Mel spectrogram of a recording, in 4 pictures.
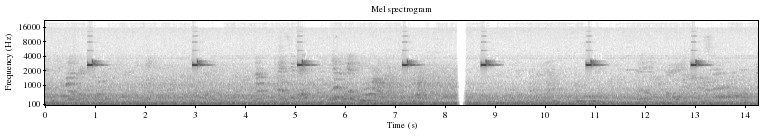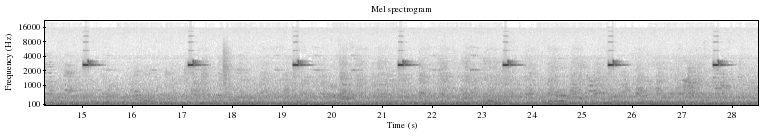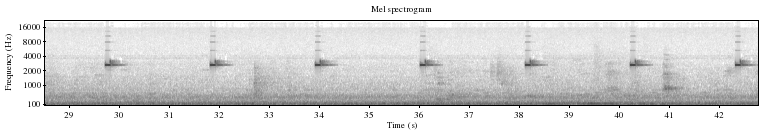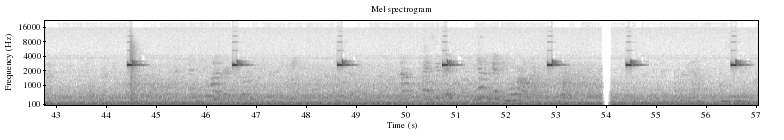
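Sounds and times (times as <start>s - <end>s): heart monitor beeping: 0.8s - 1.4s, 3.0s - 3.5s, 5.0s - 5.6s, 7.1s - 7.6s, 8.7s - 9.2s, 10.8s - 11.8s, 12.9s - 13.4s, 15.0s - 15.8s, 17.0s - 26.6s, 27.2s - 28.3s, 29.7s - 30.4s, 31.7s - 32.4s, 33.9s - 34.5s, 36.0s - 36.4s, 38.1s - 38.6s, 40.2s - 41.2s, 42.3s - 43.0s, 44.4s - 44.9s, 46.5s - 47.0s, 48.6s - 49.2s, 50.7s - 51.3s, 52.8s - 53.3s, 54.4s - 54.9s, 56.4s - 57.0s.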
